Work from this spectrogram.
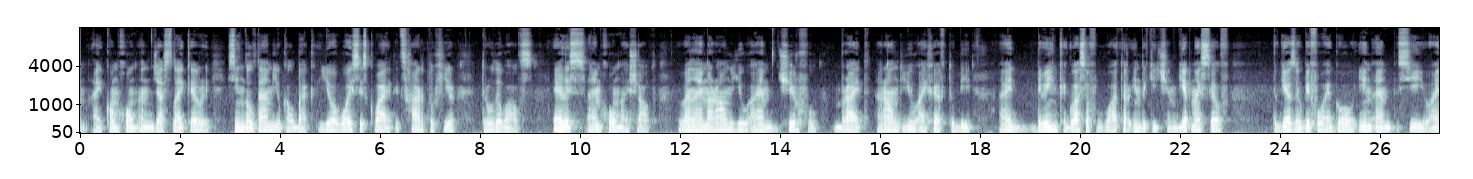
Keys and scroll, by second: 3.3 space, 8.1 ctrl+a, 18.0 space, 19.1 b, 23.8 space.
